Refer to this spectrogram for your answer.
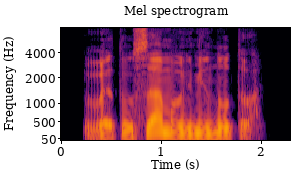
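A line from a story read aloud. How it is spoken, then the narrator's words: Muffled telling. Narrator (Russian): глухо поведал Архонт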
